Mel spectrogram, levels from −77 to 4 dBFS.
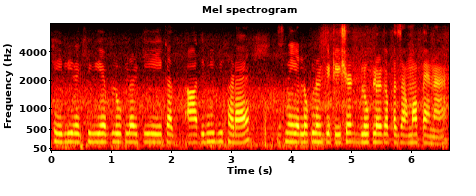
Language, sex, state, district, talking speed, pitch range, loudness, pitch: Hindi, female, Rajasthan, Bikaner, 205 wpm, 185-200 Hz, -17 LUFS, 195 Hz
